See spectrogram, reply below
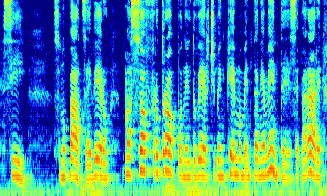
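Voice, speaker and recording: Woman reading a tender hopeful young mom, emotional, audiobook style, mid pitch. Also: unhurried, lightly acted. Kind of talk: audiobook dialogue.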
